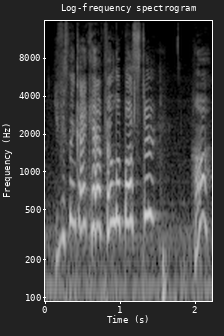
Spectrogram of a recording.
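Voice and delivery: squeaky high taunting voice; mock a taunt up high.

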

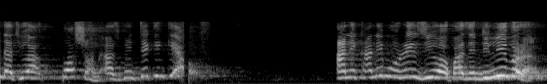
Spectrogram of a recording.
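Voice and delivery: loud, rising sermon cry, high and strong; preaching at full force. Acted. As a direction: preach it out with full fire to the congregation.

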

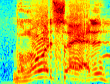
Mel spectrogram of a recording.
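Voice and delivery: high-pitched overzealous proclamation; mock preaching. Minister pouncing on a stranger in a taxi, high mock proclaiming. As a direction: blurt it out like a pushy street evangelist.

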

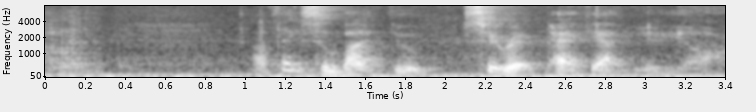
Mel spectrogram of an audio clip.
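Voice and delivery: hushed, fast fake-grave news; mock confidential. Preacher teasing his friend about litter, hushed.

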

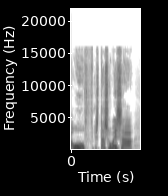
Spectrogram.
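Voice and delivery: high exclamation of feigned dismay; mock horror. Mimicking social media's body-shaming, mock-horrified. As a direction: make a mock drama of it. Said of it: "Parece un drama de la hostia".

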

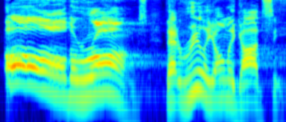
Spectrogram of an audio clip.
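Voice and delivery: loud, slow, ringing pulpit cry; full-force preaching. Acted. Preacher crying out to the congregation, loud and slow. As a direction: preach it out with everything.

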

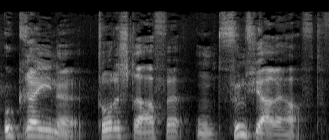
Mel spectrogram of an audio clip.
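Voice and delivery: high, loud, slow results reveal; hyped giveaway announcement. Pretend. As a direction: announce it like a song contest jury. Mock Eurovision jury results.

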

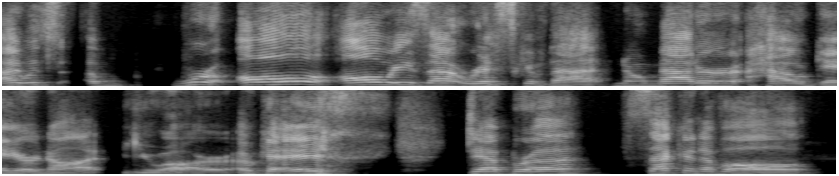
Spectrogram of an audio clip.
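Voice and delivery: ordinary talk, nothing marked

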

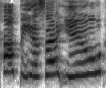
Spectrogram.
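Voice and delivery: high, overjoyed call to his dog; the man finds his guide dog again, calling out high and happy; blind man's joy. Retold or imitated. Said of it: "He was like".

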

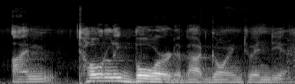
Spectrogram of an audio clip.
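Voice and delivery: laughing through the words; chuckling as she says it. Real, not acted. Amused speaker teasing the audience, laughing.

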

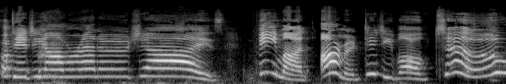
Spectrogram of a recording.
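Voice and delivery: high, loud, slow heroic shout; battle cry. Acted. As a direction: call it out like an anime transformation. Shouting a digivolution call.

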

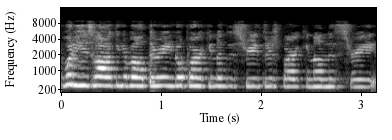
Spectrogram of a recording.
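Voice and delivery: high, loud bossy grandma voice; grandmother scolding. Retold or imitated. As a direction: cut him down like a fierce grandmother. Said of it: "She's like".

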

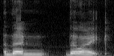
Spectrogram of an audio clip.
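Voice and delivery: ordinary delivery

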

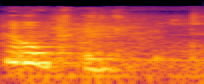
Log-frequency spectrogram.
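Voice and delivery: soft breathy whisper. Acted. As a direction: whisper it back, slowly. Echoing friend, breathy aside.

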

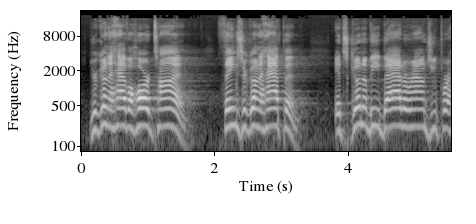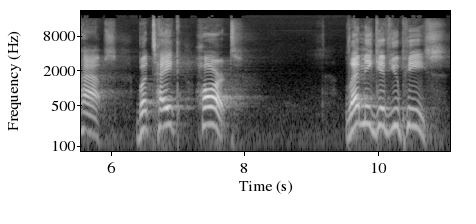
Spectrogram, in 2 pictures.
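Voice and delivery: rally them with rising conviction; fervent preaching. Acted. Pastor urging the youth crowd to take heart, impassioned and loud.

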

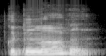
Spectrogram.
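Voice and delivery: stork's loud, high greeting from above; calling out. Acted. Stork Adebar greets the sheep and wolf, calling out. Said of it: "rief er".

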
